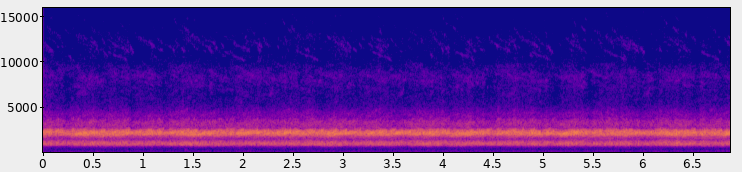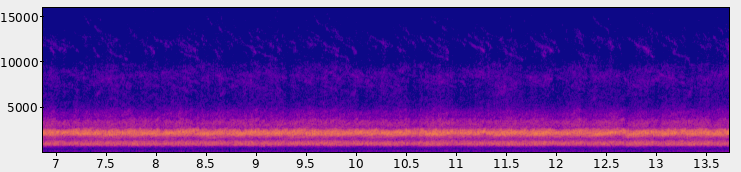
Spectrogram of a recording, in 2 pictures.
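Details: Unbroken frog chorus: countless singing frogs produce a thick, even trilling drone in two strong pitch bands, while faint low murmurs sit underneath near the end.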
